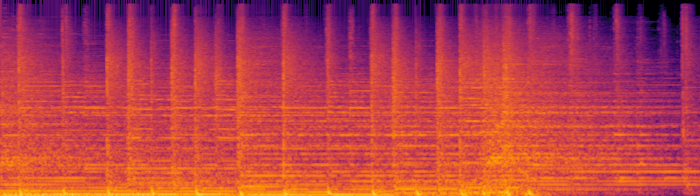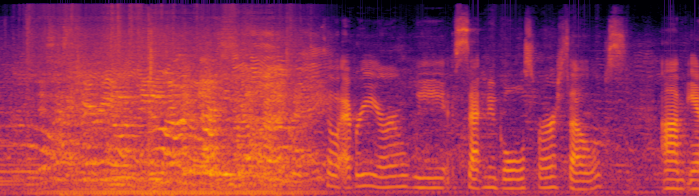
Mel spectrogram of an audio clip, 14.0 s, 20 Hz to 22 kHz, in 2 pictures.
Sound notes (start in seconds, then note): 0.3 upbeat soothing music; 9.3 children chattering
